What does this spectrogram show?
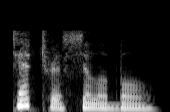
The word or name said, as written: tetrasyllable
